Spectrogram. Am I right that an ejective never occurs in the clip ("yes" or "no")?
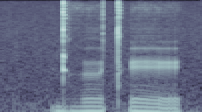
no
